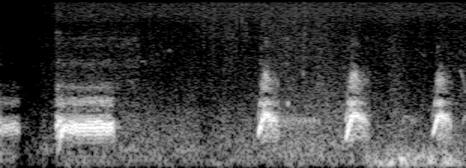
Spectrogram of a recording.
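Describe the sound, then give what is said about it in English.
A meerkat alarm call warning of a predator: one sustained tonal note as the low-urgency call, then three short, sharp, rising high-urgency calls repeated at steady intervals, loud over faint background noise. “The first moving animal call, and now we already have the low urgency call. And now it changes into the high urgency.”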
